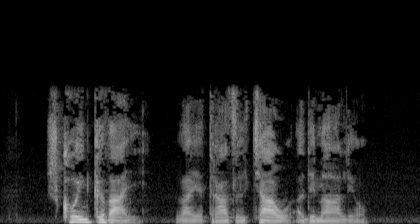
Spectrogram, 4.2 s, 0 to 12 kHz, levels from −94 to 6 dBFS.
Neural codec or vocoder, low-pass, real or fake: none; 7.2 kHz; real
